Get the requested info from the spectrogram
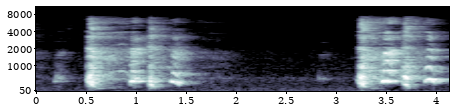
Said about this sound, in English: Okay, let me see. Let me just cough here for a second.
